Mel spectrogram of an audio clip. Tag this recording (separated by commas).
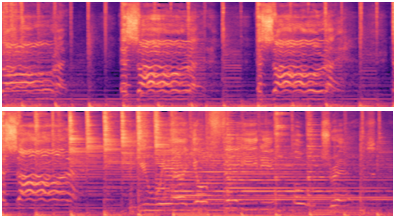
Music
